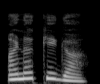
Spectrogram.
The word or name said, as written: ಅಣಕಿಗ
